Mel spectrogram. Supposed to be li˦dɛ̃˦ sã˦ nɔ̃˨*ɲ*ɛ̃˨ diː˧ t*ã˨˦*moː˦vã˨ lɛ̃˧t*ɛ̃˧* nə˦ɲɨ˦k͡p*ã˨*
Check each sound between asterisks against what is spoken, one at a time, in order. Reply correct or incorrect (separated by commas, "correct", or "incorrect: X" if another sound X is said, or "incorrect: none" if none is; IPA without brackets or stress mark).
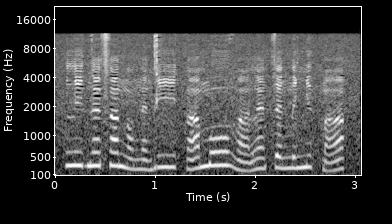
incorrect: n, correct, incorrect: ɛ˧, incorrect: ã˨˦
